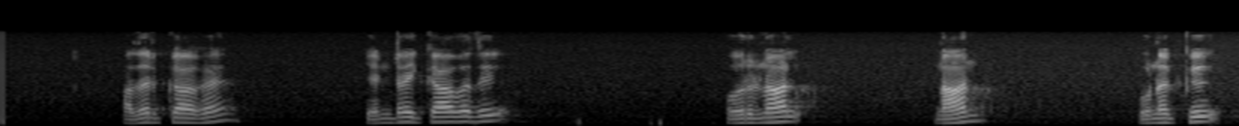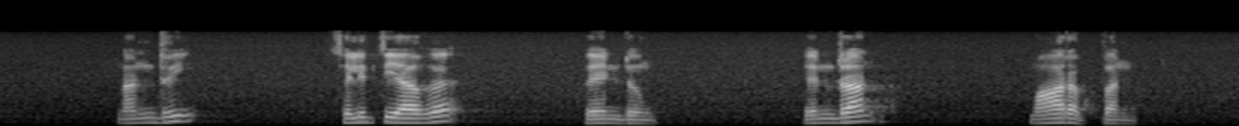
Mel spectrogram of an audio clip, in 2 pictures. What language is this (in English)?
Tamil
